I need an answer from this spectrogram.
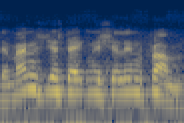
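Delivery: plain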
